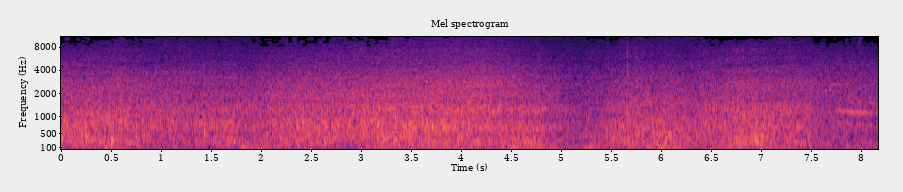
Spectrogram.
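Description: Small sea waves washing onto a sandy beach, a steady surf that swells in the middle and eases off.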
